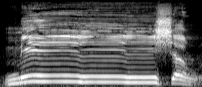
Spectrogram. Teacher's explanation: Min syarri ma, min, dua harakat kita dengungkan. Waktu kita dah dengungkan ikhfa ini, maka mestilah mulut kita bentuk shin, dan masukkan dengung dia.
